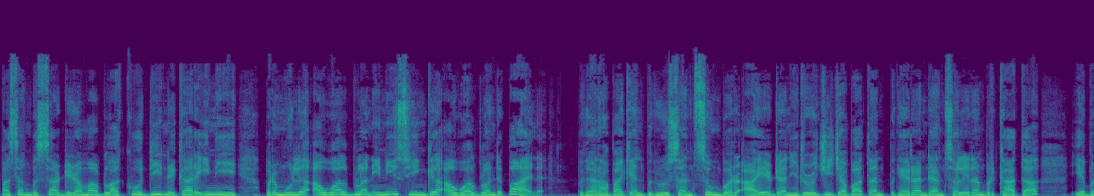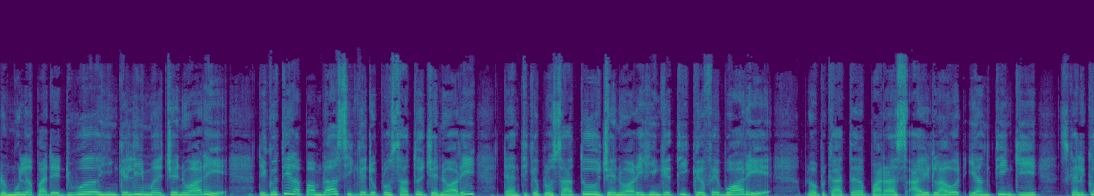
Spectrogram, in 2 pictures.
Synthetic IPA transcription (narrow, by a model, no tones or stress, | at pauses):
pasaŋbəsardiɾamalbəlakudinə̃ɡaɾainĩb̥ərmũlaʔawalbulaninĩsəɦiŋɡaʔawalbulandəpa̰n | pəŋaɾahbaɡianpəŋəɾusansumbəra̰irdanhidoloɡid͡ʒabat̪anpəŋaiɾandansoliɾanbərkat̪aiabərmũlapadaduaɦiŋɡalimə̃d͡ʒanuaɾḭd̥ikut̪ilapanblashiŋɡaduəpulʊhsat̪ud͡ʒanuaɾid̥ant̪iɡapulʊhsat̪ud͡ʒanuaɾiɦiŋɡat̪iɡafebɾuaɾḭbəlawbərkat̪apaɾasa̰ɪrlaʊt̪̚jaŋt̪iŋɡisə̥kalik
